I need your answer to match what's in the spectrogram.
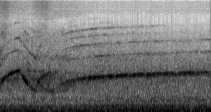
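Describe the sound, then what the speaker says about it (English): An ambulance siren wails, sweeping up and down before holding a long rising tone over steady traffic rumble, moderately distant. "Every time I see an ambulance, I just, my heart"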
